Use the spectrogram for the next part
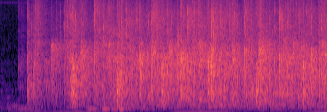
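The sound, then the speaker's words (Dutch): An audience breaks into steady applause for a literary guest, a writer, called to the front, many hands clapping in a dense, continuous patter that starts abruptly and holds at an even level throughout. “Dames en heren, mag ik uw applaus voor Tom Lanois.”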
